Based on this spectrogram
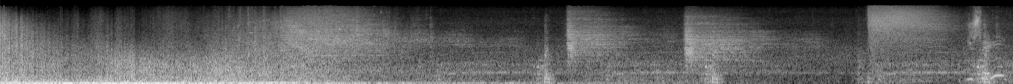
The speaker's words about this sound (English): The grenade exploded.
